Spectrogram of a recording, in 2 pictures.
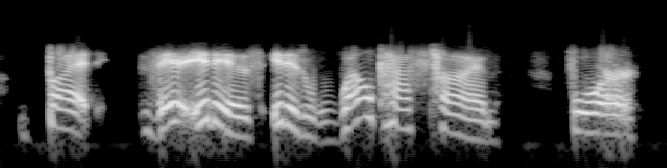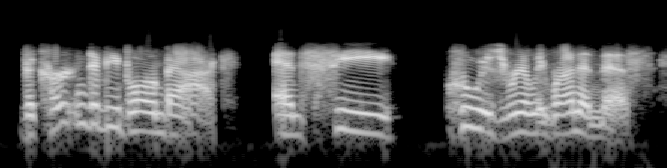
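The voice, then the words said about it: Raspy voice with a cold. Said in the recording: “in my raspy voice that has a cold”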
